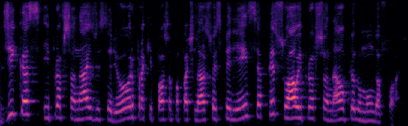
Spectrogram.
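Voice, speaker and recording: Hardly pausing, the speech keeps a moderate pace with ordinary pitch variation. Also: man. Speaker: podcast host. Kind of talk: podcast intro.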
